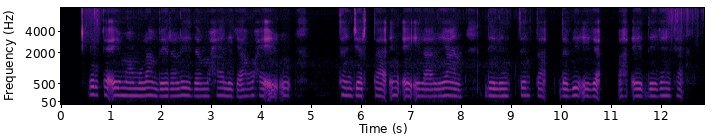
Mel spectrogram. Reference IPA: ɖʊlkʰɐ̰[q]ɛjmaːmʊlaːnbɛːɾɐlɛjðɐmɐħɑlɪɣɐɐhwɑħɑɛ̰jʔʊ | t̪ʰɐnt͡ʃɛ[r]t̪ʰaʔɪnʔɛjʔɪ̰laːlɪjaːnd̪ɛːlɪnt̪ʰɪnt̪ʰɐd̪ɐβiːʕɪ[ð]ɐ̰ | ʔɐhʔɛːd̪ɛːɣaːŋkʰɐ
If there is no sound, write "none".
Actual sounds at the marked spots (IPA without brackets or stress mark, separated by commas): ʔ, r, ɣ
